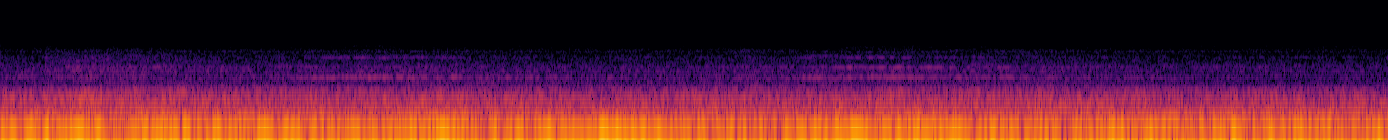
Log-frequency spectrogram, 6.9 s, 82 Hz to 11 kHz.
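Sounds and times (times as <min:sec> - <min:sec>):
wind in a mine: 0:00.0 - 0:06.9.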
